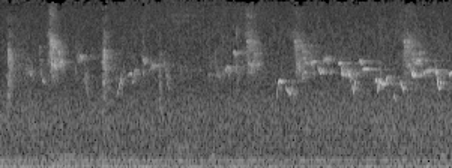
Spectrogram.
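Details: White-faced whistling duck giving a series of clear, high whistled notes, some sliding and linked into short multi-note phrases, repeated quickly over a steady low rumble of background noise.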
